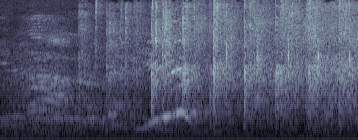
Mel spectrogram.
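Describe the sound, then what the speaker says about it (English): An audience breaks into clapping after a brief spoken line, scattered claps building into moderate applause in a room, with a voice heard near the start. "So it was good you clap for her anyway."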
